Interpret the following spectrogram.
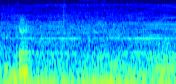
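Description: Corded electric hair clippers running against the back of a man's head, giving a steady low buzz.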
